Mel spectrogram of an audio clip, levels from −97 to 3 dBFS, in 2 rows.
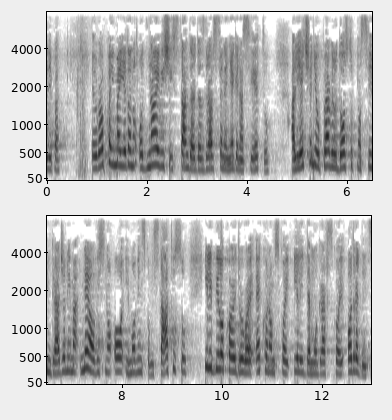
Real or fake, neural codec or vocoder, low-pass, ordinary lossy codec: real; none; 7.2 kHz; none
